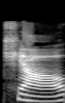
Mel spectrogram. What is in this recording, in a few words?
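"qiǎo", Mandarin Chinese; 悄; 忧愁。; 形容没有声音或声音很低：～然无声。低声～语。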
